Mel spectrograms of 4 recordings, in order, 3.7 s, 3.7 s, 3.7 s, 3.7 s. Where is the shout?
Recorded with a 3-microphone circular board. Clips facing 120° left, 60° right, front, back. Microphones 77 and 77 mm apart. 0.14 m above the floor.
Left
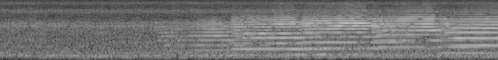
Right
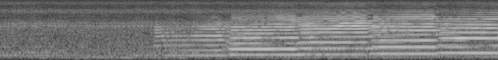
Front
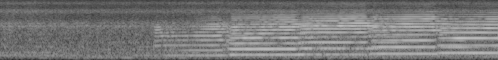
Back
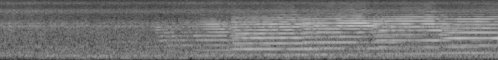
No shout in this recording.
